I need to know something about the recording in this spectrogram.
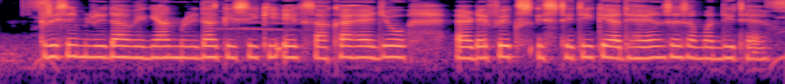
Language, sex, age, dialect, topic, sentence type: Hindi, female, 31-35, Hindustani Malvi Khadi Boli, agriculture, statement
